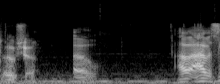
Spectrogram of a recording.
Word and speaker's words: OSHA: Asha. OSHA. It's pronounced OSHA.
